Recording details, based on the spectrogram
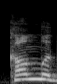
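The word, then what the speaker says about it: Canva: söz etmek istiyorum ben kanva diye bir program kullanıyorum şurada gördüğünüz gibi okla gösterdiğim yerdeki yazılışı canv okunuşu canadır arkadaşlar ve şimdi küçük resmimizi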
